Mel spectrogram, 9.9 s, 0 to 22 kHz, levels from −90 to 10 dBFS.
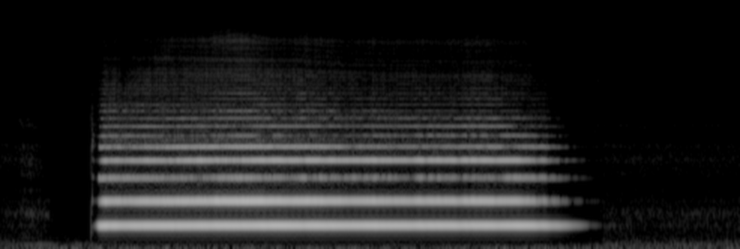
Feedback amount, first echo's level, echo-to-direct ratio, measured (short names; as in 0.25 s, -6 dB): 55%, -17.5 dB, -16.0 dB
